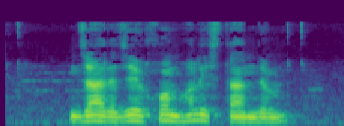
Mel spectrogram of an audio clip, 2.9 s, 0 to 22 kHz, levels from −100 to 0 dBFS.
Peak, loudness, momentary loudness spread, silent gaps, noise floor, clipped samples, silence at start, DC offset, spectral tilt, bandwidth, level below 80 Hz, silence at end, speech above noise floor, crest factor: -2 dBFS; -22 LUFS; 11 LU; none; -54 dBFS; under 0.1%; 0.55 s; under 0.1%; -6 dB/octave; 11.5 kHz; -56 dBFS; 0.5 s; 33 dB; 20 dB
